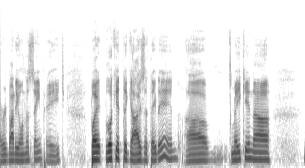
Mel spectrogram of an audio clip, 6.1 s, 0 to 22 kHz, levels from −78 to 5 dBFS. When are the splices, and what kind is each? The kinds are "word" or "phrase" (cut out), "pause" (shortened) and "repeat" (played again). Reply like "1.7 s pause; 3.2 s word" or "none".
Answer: 2.1 s word; 3.1 s word; 4.6 s word

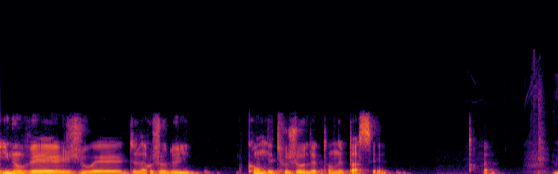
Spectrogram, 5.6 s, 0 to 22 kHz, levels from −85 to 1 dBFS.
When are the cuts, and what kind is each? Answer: 1.5 s word; 2.7 s word; 3.2 s word

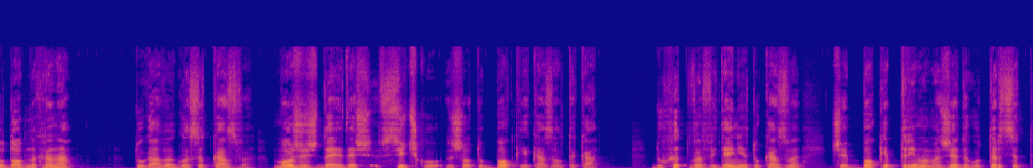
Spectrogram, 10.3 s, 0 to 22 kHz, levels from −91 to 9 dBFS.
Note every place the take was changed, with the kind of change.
2.1 s word; 2.6 s pause; 8.3 s word; 8.9 s word

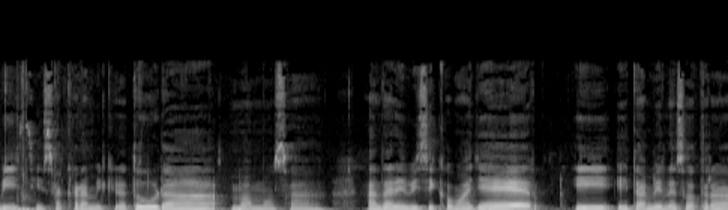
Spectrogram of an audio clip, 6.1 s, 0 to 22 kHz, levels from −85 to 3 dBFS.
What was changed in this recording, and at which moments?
2.9 s pause

